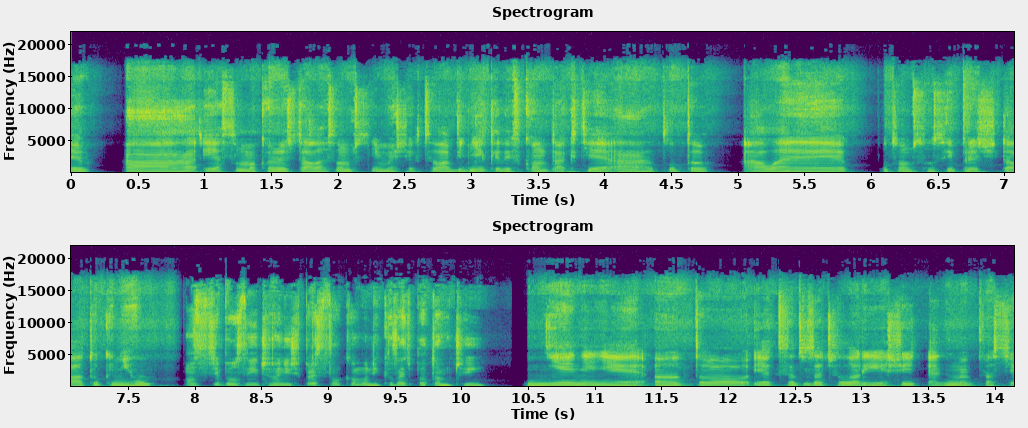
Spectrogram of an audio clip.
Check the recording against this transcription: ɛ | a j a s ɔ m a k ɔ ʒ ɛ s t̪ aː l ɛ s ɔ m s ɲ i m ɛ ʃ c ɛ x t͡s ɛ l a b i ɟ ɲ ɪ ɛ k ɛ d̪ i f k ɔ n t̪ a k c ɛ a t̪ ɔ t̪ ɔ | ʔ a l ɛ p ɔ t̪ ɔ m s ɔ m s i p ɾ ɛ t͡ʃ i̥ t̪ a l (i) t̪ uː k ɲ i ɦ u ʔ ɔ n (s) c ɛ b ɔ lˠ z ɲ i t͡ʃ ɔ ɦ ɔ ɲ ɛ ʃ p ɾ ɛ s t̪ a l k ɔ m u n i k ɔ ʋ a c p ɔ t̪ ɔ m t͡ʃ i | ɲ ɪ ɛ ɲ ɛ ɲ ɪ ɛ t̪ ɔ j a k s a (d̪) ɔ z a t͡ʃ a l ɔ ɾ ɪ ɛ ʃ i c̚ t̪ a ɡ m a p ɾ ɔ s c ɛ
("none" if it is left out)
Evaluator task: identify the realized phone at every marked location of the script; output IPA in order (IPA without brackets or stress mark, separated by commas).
a, s, t̪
